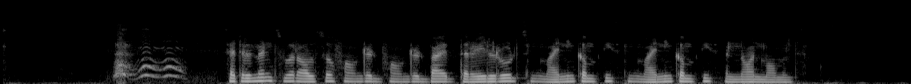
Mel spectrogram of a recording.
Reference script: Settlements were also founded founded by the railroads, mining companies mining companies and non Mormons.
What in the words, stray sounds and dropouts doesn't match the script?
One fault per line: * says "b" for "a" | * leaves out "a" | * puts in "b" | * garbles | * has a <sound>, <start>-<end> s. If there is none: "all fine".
* has a bark, 1.1-1.9 s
